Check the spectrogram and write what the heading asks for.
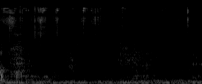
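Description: Faint, soft rustling with a few light ticks as hands handle and settle the long straight hair of a headband wig, over quiet room tone.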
